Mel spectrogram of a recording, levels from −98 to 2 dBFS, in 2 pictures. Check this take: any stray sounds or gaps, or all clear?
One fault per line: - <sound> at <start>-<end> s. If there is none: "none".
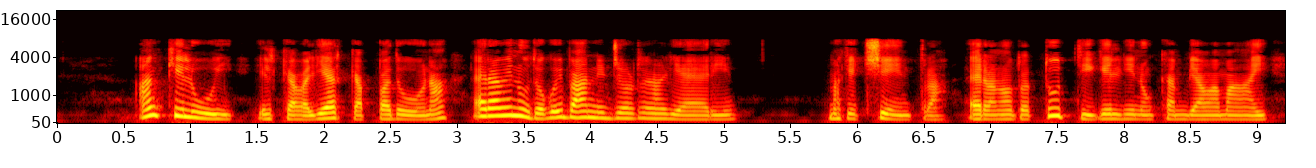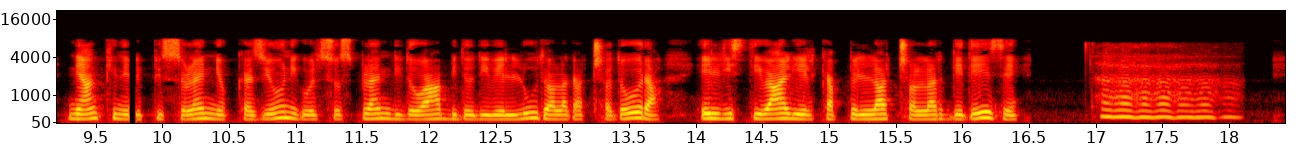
- dropout at 9.7-9.8 s
- laugh at 16.9-18.1 s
